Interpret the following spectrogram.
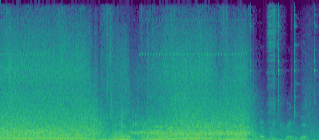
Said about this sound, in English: It drifts just the way you want it to drift. It's going around corners, the back tires are smoking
